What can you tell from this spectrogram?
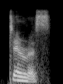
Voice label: "terrace", Indian

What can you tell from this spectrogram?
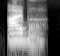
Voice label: "IBA", Indian

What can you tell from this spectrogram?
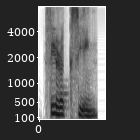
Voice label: "thyroxine", Indian

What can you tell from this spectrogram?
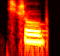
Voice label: "strobe", Indian

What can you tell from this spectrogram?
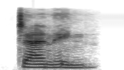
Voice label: "tannin", Indian

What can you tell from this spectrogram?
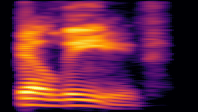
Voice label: "believe", American

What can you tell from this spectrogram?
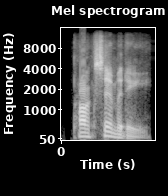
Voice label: "proximity", American

